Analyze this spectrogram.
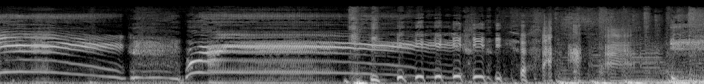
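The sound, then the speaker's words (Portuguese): A voice imitates a newborn baby's cry: two long, high, wavering wails, then a run of choppy, hiccuping sobs and squeals, loud throughout. “Como é que foi o primeiro choro seu”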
